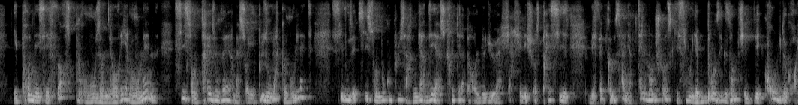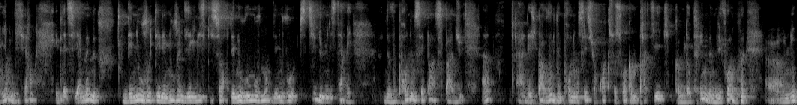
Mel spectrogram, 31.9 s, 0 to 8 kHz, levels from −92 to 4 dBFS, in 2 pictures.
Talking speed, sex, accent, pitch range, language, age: 215 wpm, male, French, 95-140 Hz, French, 60-79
